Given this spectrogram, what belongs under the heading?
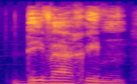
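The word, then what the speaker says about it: דברים: Il est intitulé en hébreu Devarim, prononcé Devarim, c'est-à-dire paroles, qui sont les premiers mots du texte, ou Mishneh, Torah, la répétition de la Torah.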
